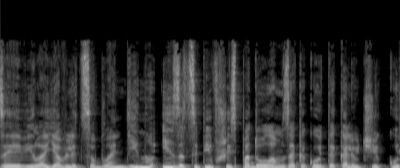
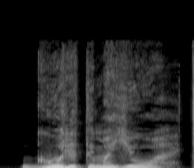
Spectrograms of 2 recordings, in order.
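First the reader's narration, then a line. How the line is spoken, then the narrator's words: Heavy exasperated sigh. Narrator (Russian): тяжко вздохнул Феникс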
